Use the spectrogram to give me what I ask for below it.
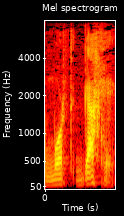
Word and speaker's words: mortgage: A mortgage, escrito mortgage, pero se pronuncia mortgage, a mortgage is an hipoteca.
